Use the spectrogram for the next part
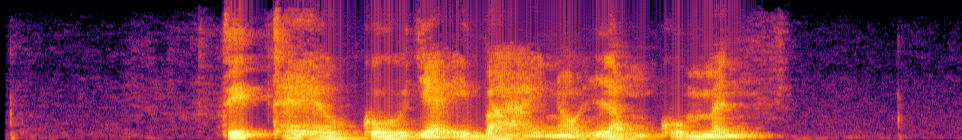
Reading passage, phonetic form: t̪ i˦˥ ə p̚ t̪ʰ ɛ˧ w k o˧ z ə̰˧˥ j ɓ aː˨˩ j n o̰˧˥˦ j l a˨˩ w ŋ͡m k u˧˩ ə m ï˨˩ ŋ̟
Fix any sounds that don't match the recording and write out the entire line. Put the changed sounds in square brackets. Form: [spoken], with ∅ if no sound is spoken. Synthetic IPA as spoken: t̪ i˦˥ ə p̚ t̪ʰ ɛ˧ w k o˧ z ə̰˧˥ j ɓ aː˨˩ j n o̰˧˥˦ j l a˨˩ w ŋ͡m k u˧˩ ə m ï˨˩ ŋ̟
